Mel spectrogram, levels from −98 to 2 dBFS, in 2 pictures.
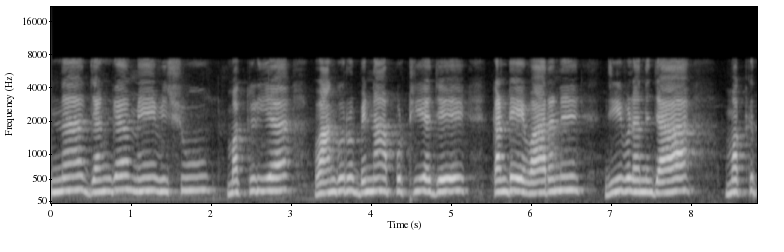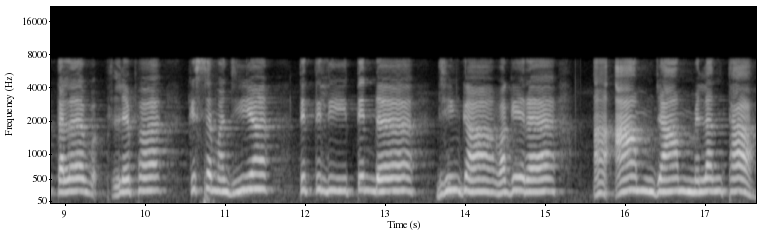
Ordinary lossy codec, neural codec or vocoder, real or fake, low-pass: none; none; real; 7.2 kHz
